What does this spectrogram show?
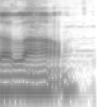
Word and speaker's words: Zalal: I might not even be pronouncing his last name correctly, but I think his last name is pronounced Zalal.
